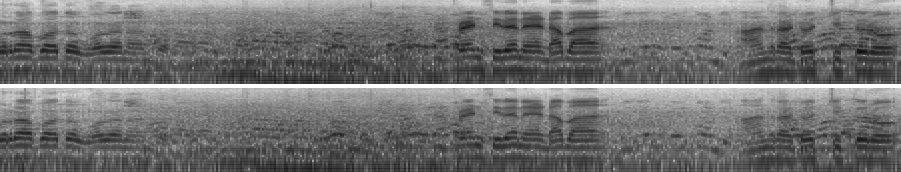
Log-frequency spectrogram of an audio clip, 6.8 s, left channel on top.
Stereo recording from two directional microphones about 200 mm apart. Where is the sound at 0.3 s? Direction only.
35° left (ahead or behind).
